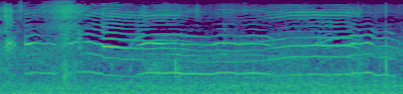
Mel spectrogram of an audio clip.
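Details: Hungry cats in winter meowing loudly while competing for food: a long drawn-out harmonic meow sustained nearly four seconds at steady pitch, with a second overlapping meow early on and light background noise.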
